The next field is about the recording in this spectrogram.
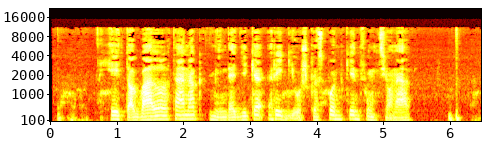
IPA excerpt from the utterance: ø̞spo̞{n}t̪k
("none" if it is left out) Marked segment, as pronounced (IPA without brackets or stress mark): n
